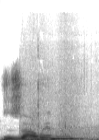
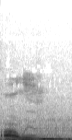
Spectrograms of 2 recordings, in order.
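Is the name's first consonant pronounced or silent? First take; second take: pronounced; silent. First: The name begins with a pronounced z sound. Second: The name begins directly with a vowel sound.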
